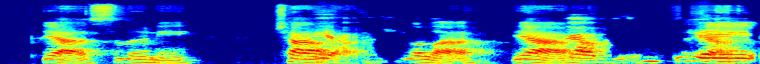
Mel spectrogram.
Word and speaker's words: Saloni: how do you say your last name yeah Salone yeah a l o n i c h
